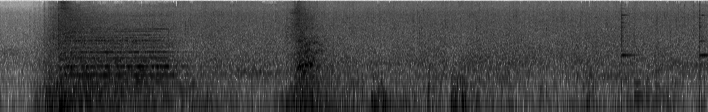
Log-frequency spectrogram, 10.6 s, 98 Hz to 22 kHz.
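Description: Steady rain hisses throughout, broken by a loud rumble of thunder near the start and another swell a few seconds later. Rain in the video game The Witcher 3.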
